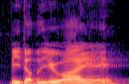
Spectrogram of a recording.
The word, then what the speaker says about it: BWIA: BWIA, British West Indian Airways, pronounced BWI, was the national airline of Trinidad and Tobago and was carrying us to Canada.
